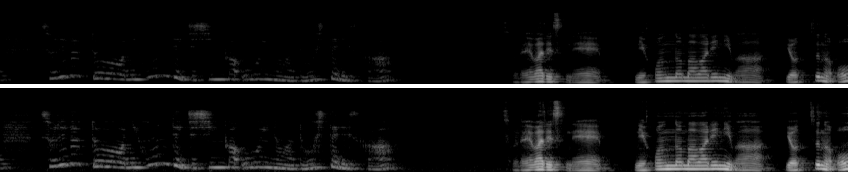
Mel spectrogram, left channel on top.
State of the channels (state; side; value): quieter; left; 10.0 dB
